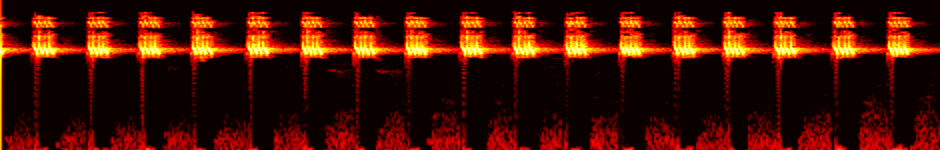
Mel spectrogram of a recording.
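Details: Field cricket (dế mèn) calling in a quiet setting: steady, high-pitched pulsed chirps repeated nearly four times per second, each short trill sharp and evenly spaced, with no other sounds.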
